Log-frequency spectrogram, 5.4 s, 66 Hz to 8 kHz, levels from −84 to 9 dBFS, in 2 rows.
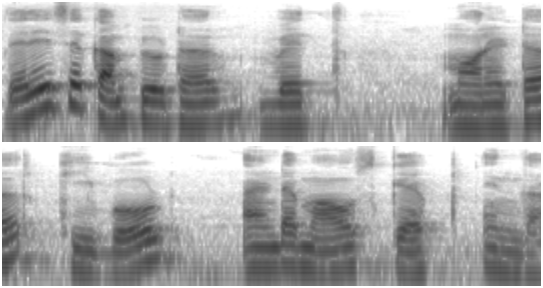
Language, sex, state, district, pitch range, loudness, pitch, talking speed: English, male, Karnataka, Bangalore, 115-135 Hz, -21 LUFS, 125 Hz, 155 wpm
